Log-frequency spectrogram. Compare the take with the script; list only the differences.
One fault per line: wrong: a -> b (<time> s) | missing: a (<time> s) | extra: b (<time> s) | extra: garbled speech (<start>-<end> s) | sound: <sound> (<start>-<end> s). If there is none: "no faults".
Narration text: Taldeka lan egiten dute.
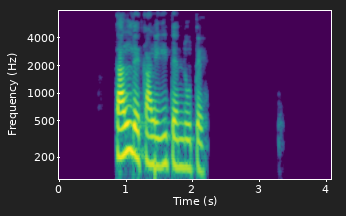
missing: lan (1.4 s)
